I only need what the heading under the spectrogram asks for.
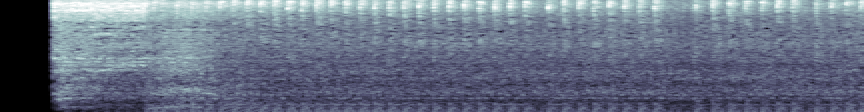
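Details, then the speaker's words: Vintage snowblower, first start after being bought as a gamble, choke partly backed off: starts instantly and settles into a regular, fairly even putter of about three beats a second; normal running. "I'll be damned um I can work with that all right that doesn't even sound too bad no kidding well that might be all right"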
